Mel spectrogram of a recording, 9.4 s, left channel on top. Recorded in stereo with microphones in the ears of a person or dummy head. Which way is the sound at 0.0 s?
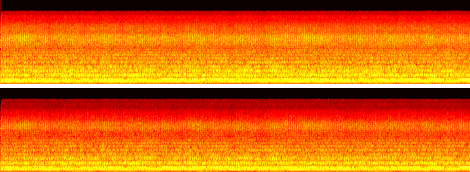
20° left (ahead or behind).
